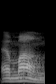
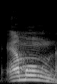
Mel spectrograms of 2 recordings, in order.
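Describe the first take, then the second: First: The middle vowel sounds like 'uh'. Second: The middle vowel sounds like 'o'. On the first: The speaker calls it right. "অ্যামাং মনে রাখবেন" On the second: The speaker calls it wrong. "অ্যামং না"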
